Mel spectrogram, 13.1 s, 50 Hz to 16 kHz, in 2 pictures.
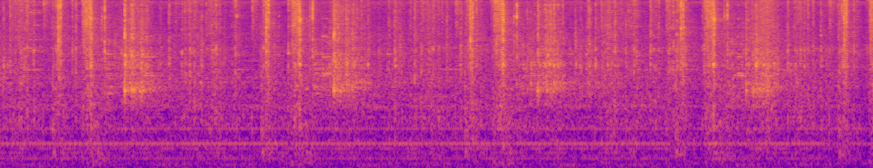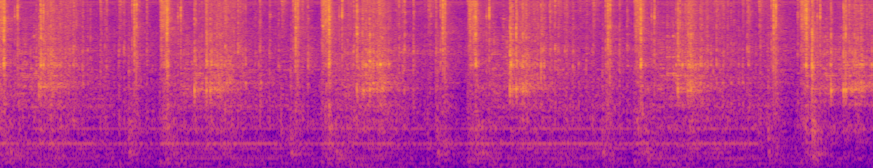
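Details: Cremer CF1220 (TQ1220) tablet counter test run after the PLC and HMI retrofit; steady mechanical clatter with a fixed tone and evenly spaced ticks about once a second. Normal operation.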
